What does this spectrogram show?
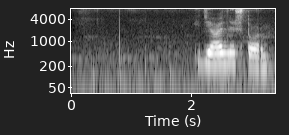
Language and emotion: Russian, neutral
